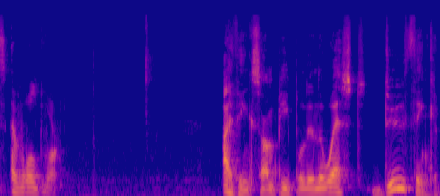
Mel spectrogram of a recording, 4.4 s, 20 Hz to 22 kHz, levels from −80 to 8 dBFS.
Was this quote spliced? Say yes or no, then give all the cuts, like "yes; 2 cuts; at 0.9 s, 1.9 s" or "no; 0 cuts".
no; 0 cuts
